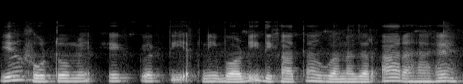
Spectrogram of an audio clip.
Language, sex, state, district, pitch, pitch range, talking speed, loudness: Hindi, male, Uttar Pradesh, Lucknow, 145 Hz, 130-150 Hz, 170 wpm, -18 LUFS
